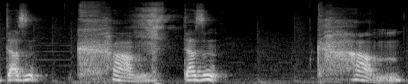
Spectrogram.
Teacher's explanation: Doesn't. So the T in this word is pronounced as a glottal T. Doesn't. So there is like a nasal and a glottal stop. · So there is like a nasal and a glottal stop. And it's linked to come.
